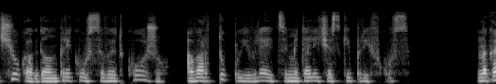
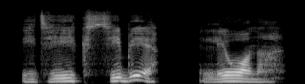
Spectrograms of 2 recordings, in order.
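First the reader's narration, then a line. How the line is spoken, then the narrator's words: Hoarse, repeating. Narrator (Russian): С хрипотцой в голосе повторяет он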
